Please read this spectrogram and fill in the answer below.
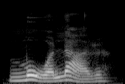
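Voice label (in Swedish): "målar", Swedish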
